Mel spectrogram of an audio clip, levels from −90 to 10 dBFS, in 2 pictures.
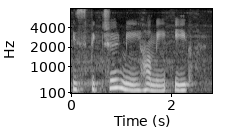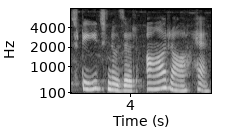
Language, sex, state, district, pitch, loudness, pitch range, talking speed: Hindi, female, Punjab, Fazilka, 210 Hz, -13 LUFS, 185-230 Hz, 105 wpm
